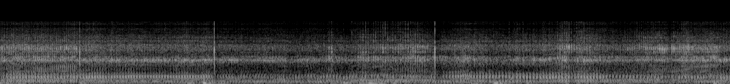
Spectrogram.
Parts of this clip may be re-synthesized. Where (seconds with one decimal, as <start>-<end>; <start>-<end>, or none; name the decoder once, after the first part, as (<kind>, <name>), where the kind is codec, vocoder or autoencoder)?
2.8-4.7 (vocoder, BigVGAN v2)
